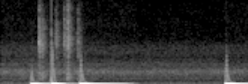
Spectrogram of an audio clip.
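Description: Electronic kick drum played solo: three quick hits within the first second, each a sharp click over a deep, decaying thump. The kick runs through a transient-shaping rack that saturates only its top end, bringing out the click so it cuts through a mix.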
